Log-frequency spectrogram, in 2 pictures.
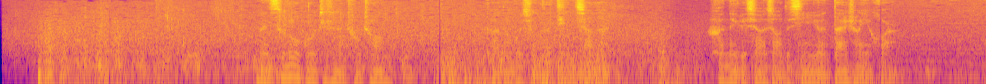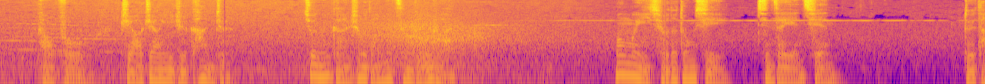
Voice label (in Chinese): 男 广告; 品牌形象; 特步x五芳斋广告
